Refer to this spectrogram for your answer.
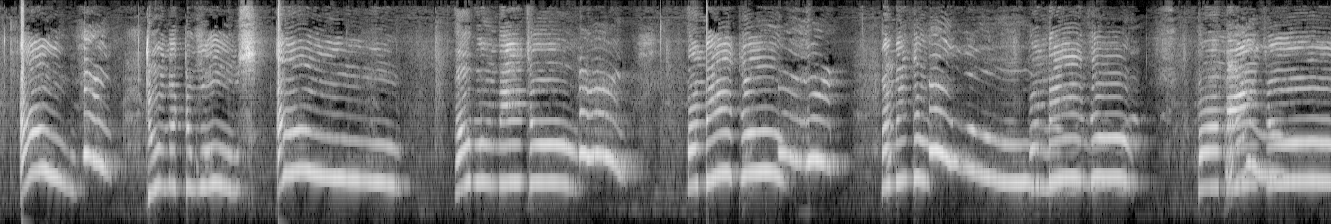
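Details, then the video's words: A pet dog singing: long, clear, howl-like tones that waver, slide up and sag down, given in short phrases separated by brief silences, with a few sharp clicks between phrases. "Cute Dog Singing!"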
